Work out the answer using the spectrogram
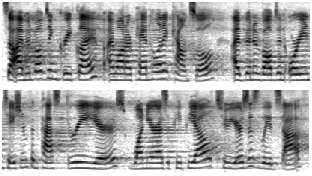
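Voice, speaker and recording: Young woman, slightly high, in a hall. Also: fairly even intonation, fairly bright tone. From Pennsylvania. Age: young adult. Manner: quick list-like self introduction. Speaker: student orientation leader. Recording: reverberant hall.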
